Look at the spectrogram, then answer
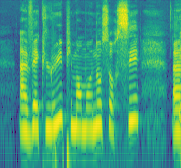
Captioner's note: in french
